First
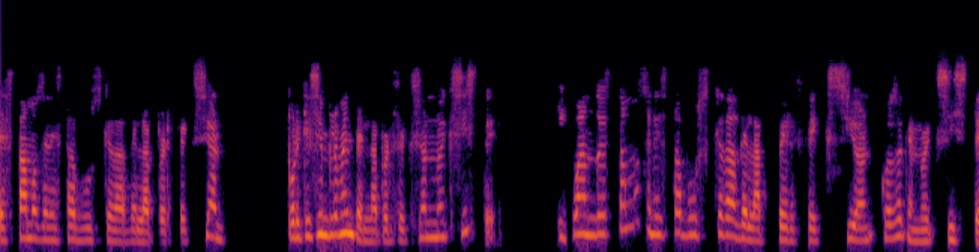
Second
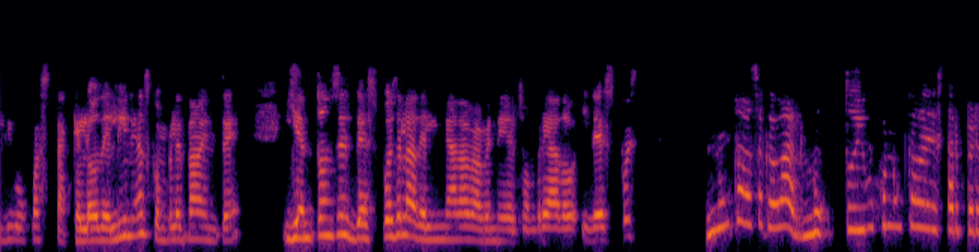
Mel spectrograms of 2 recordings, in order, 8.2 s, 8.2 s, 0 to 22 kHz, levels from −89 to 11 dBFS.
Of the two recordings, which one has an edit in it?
first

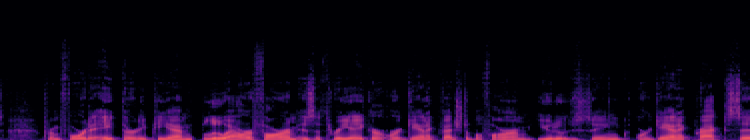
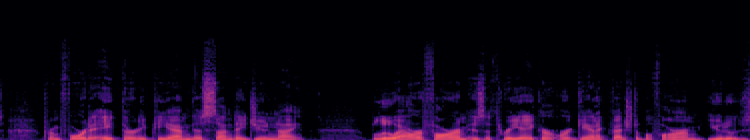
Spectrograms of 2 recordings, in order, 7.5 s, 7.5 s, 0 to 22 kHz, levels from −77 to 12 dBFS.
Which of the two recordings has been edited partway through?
first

